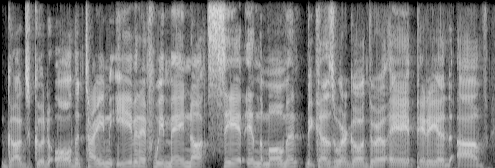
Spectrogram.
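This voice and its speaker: A man's voice: medium pitch, steady tone, normal speed, a bit bright, clear, resonant tone. A man from the American South chatting earnestly with his live-stream audience while playing a game. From Southern United States. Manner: earnest, chatty, answers chat between gameplay. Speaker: gaming streamer. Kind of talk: casual live-stream chat.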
